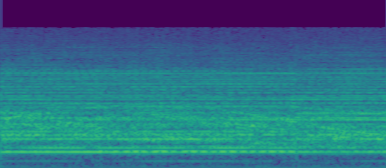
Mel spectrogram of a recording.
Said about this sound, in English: In the capital of the northwestern province of Qinghai, where the quake struck, car horns and sirens blared as thousands of people stood in silence.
